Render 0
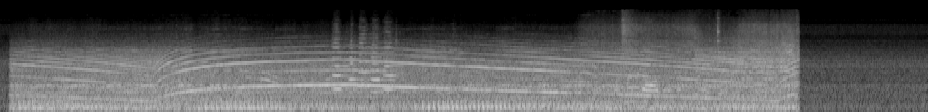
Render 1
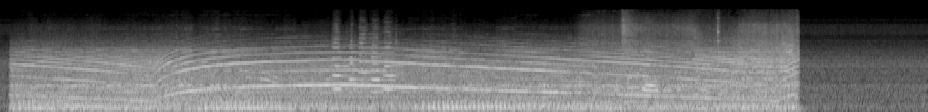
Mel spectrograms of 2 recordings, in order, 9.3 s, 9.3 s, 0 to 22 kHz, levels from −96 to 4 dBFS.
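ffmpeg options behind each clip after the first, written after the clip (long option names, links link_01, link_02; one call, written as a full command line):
ffmpeg -i in.wav -af "bandreject=frequency=60:width_type=h:width=6,bandreject=frequency=120:width_type=h:width=6,volume=5dB" out.wav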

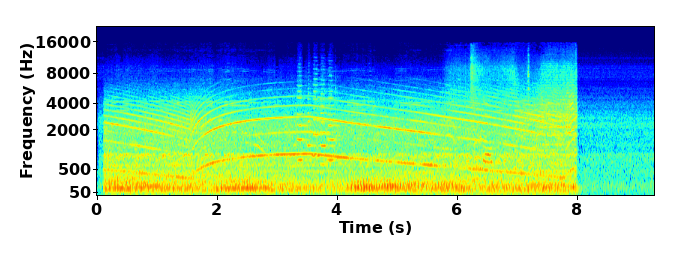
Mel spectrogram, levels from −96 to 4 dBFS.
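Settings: ffmpeg -i in.wav -filter_complex "[0:a]asplit=2[link_01][link_02];[link_02]alimiter=limit=-18dB:level=0:latency=1,volume=-1dB[link_03];[link_01][link_03]amix=inputs=2:normalize=0,adynamicequalizer=threshold=0.0398:dfrequency=990:dqfactor=0.75:tfrequency=990:tqfactor=0.75:attack=5:release=100:ratio=0.375:range=2.5:mode=cutabove:tftype=bell" out.wav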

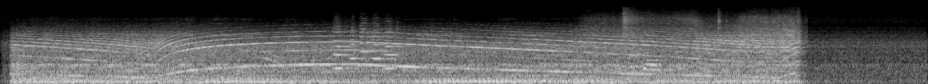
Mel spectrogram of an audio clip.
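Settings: ffmpeg -i in.wav -af "aecho=1:1:12|79:0.562|0.211,volume=5dB" out.wav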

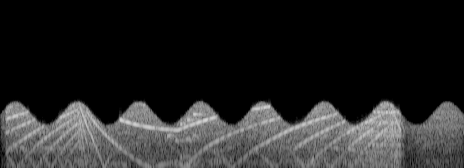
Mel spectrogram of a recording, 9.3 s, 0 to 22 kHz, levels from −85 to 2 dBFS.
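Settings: ffmpeg -i in.wav -af "dynaudnorm=framelen=110:gausssize=5:maxgain=8.5dB,lowpass=frequency=3100:width_type=q:width=0.5098,lowpass=frequency=3100:width_type=q:width=0.6013,lowpass=frequency=3100:width_type=q:width=0.9,lowpass=frequency=3100:width_type=q:width=2.563,afreqshift=-3700,afftfilt=real='re*lt(b*sr/1024,960*pow(2000/960,0.5+0.5*sin(2*PI*0.81*pts/sr)))':imag='im*lt(b*sr/1024,960*pow(2000/960,0.5+0.5*sin(2*PI*0.81*pts/sr)))':win_size=1024:overlap=0.75" out.wav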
